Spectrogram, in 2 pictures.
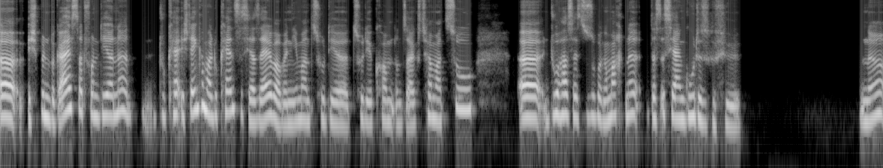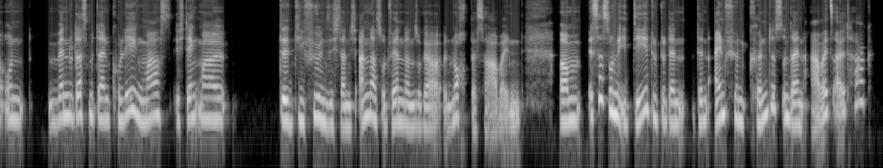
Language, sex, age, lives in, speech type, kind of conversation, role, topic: German, female, 35-39, Germany, conversation, advice, advisor, Wie baue ich ein gutes Team auf, führe es erfolgreich und skaliere es?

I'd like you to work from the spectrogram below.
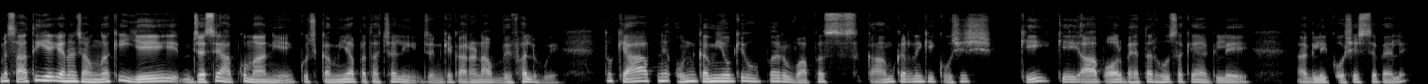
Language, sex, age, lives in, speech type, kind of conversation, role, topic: Hindi, male, 30-34, India, conversation, advice, advisor, असफलता से हतोत्साहित होने पर क्या करूँ?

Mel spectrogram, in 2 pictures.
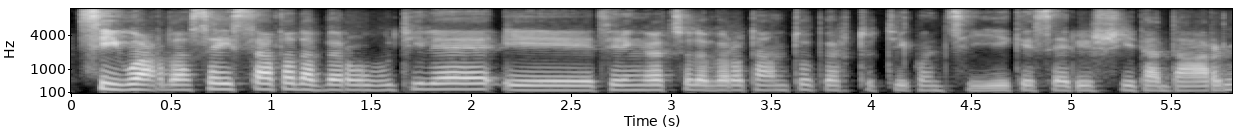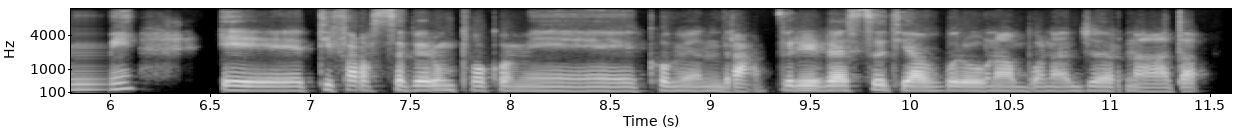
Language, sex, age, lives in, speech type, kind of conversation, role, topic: Italian, female, 20-24, Italy, conversation, advice, user, Come posso pianificare meglio per affrontare imprevisti e ostacoli?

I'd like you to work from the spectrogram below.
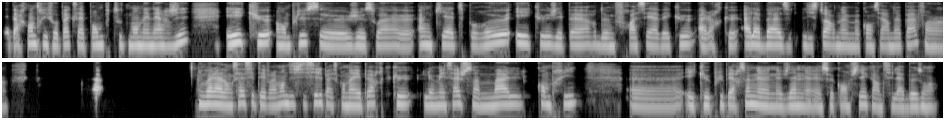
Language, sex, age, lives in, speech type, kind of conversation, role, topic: French, female, 25-29, France, conversation, podcast, guest, Comment poses-tu des limites avec tes proches ?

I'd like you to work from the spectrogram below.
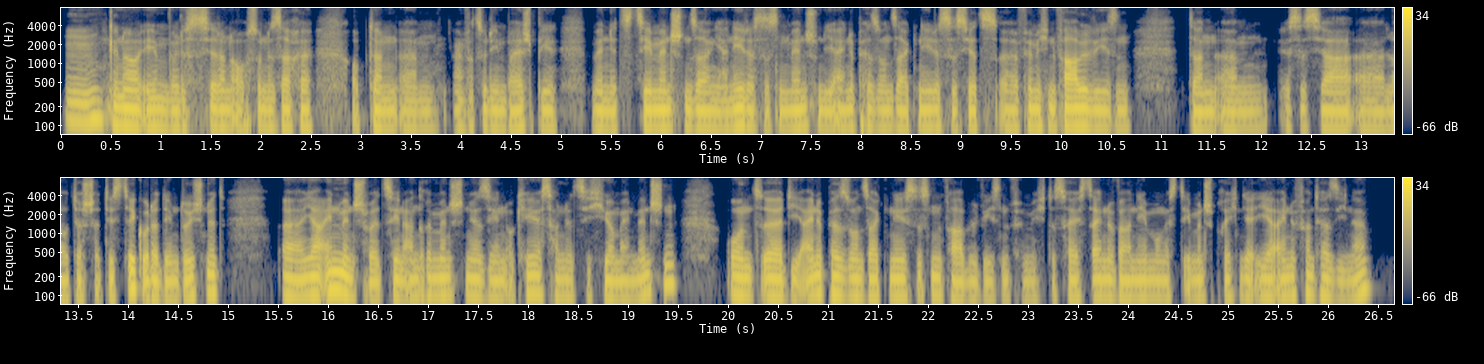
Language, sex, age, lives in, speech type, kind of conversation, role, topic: German, male, 25-29, Germany, conversation, podcast, host, Wie verbindest du persönliche Erfahrungen mit Fantasie?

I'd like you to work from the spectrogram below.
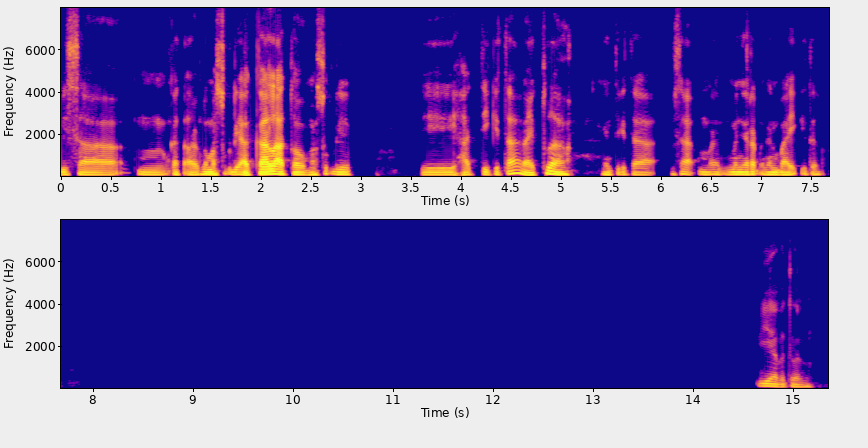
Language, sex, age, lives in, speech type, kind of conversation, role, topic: Indonesian, male, 40-44, Indonesia, conversation, podcast, guest, Siapa guru yang paling berkesan bagi Anda, dan mengapa beliau begitu berpengaruh dalam hidup Anda?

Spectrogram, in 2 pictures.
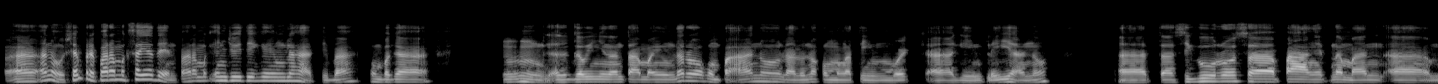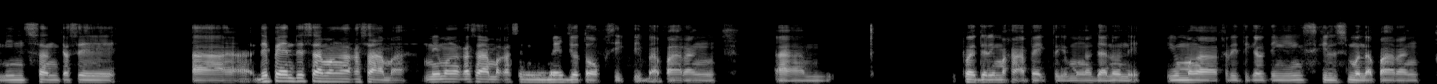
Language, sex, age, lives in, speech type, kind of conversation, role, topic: Filipino, male, 30-34, Philippines, conversation, unstructured, none, Ano ang papel ng mga larong bidyo sa paghubog ng kakayahang mag-isip nang mapanuri ng mga kabataan?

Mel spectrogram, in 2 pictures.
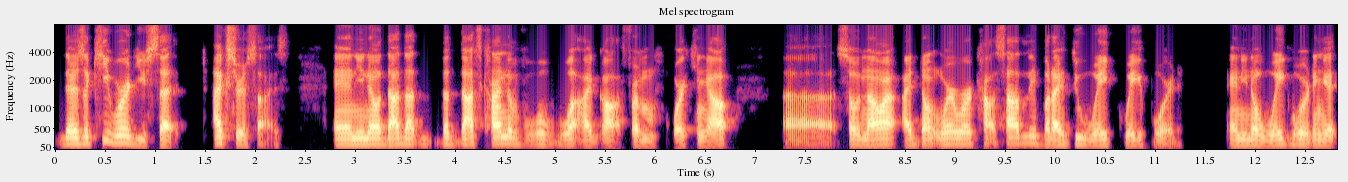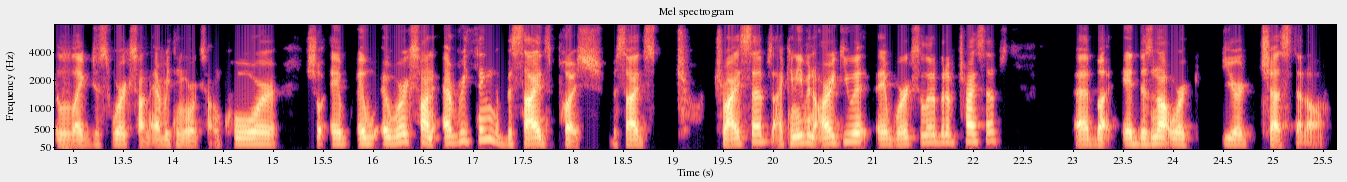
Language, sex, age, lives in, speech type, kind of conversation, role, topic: English, male, 25-29, United States, conversation, unstructured, none, How do you think exercise affects your energy levels?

